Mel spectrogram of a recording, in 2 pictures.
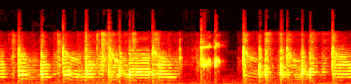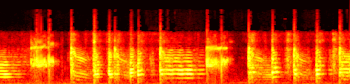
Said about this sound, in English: Would you like to hear a frog playing the bassoon? Of course I would. Here we go.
